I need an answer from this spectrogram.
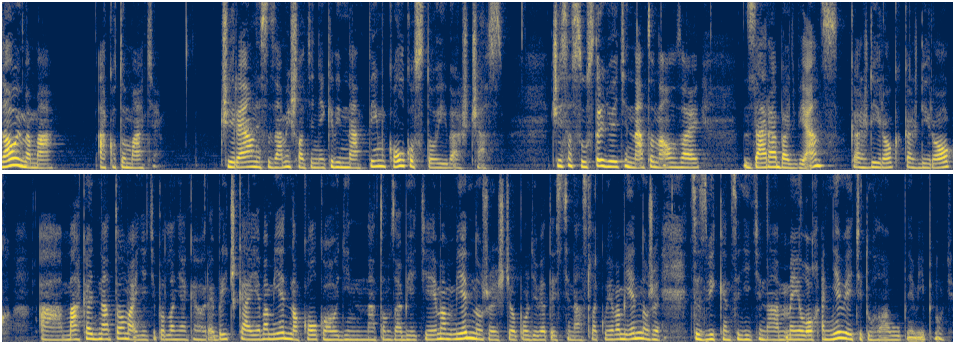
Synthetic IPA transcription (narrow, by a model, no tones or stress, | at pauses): zaːujmama | ʔakɔt̪ɔmaːcɛ | t͡ʃiɾɛaːlɲɛsazamiːʃlacɛɲɪɛkɛd̪inat̪ːiːmkɔʎkɔst̪ɔjiːʋaːʃt͡ʃas | t͡ʃisasuːst̪ɾɛɟujɛcɛnat̪ɔnaɔzaj | zaɾaːbaɟʋɪa̰t͡skaʒd̪iːɾɔkːaʒd̪iːɾɔk | ʔamakaɟnat̪ɔmaiɟɛcɛpɔd̪ʎaɲɛakɛːɦɔɾɛbɾit͡ʃkaːjɛʋaːmjɛd̪nɔkɔlkɔɦɔɟiːnnat̪ɔmzabijɛcɛjɛʋaːmjɛd̪nɔʒɛɛʃcɛɔpɔlɟɛʋɪat̪ɛjscɛnaslɛkujɛʋaːmjɛd̪̚nɔʒɛt͡sɛzʋiːkɛnd̪sɛɟiːcɛnamɛjlɔxaɲɛʋɪɛcɛt̪uːɦla̰ʋuuːplɲɛ̰ʋḭpnuc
